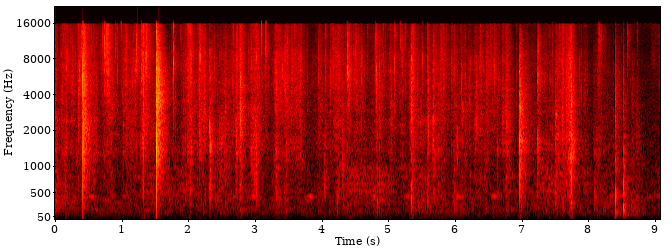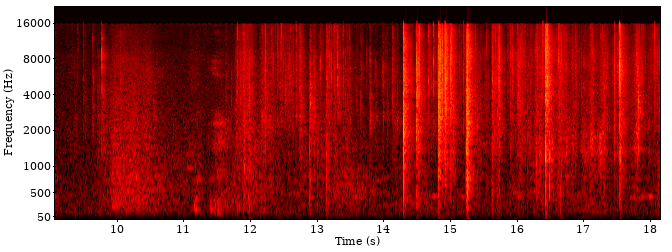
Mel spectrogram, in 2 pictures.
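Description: Plastic bubble wrap and packing tape crinkling and tearing as a wrapped bundle is opened by hand. It comes in irregular crackly bursts, with a short lull about halfway and busier crackling near the end.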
